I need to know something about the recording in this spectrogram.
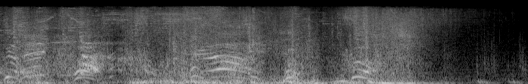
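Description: Heavy blows strike during a fight.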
